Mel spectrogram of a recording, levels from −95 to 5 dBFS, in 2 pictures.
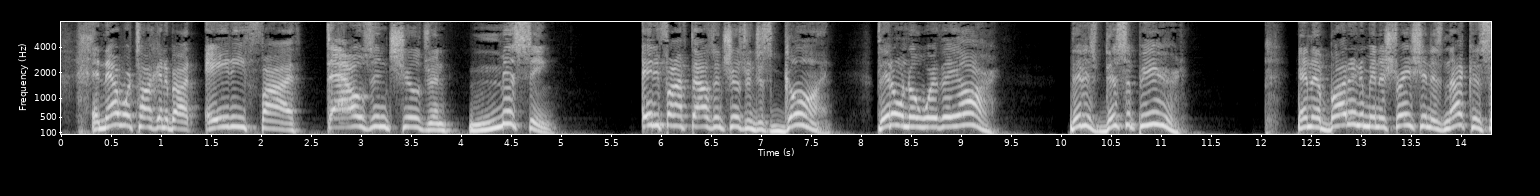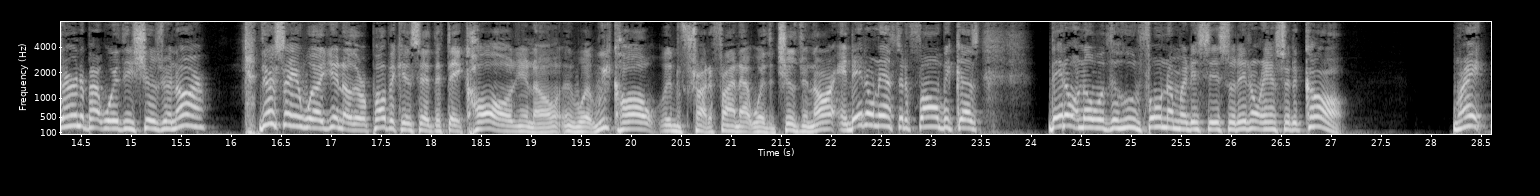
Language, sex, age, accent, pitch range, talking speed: English, male, 50-69, American, 170-250 Hz, 170 wpm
